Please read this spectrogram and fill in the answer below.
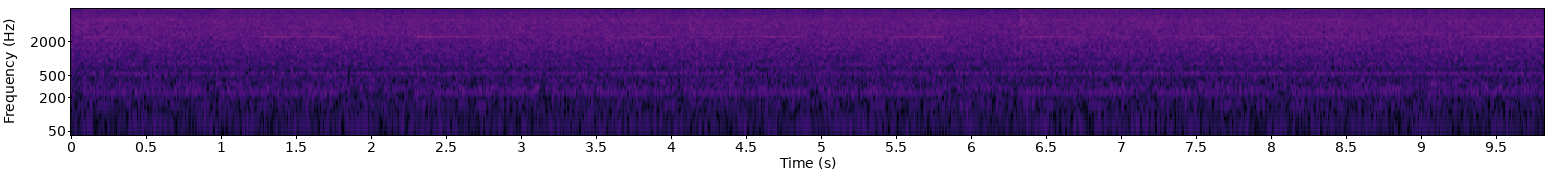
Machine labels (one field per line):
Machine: slide rail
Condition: normal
